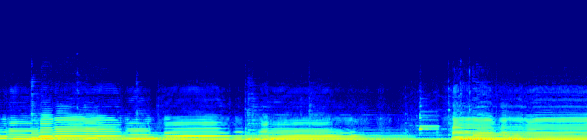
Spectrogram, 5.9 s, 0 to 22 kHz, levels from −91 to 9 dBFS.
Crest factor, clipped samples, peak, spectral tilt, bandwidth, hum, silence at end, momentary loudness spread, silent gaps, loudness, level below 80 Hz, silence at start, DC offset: 14 dB; under 0.1%; -16 dBFS; -7.5 dB/octave; 8.8 kHz; none; 0 s; 10 LU; none; -31 LUFS; -56 dBFS; 0 s; under 0.1%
